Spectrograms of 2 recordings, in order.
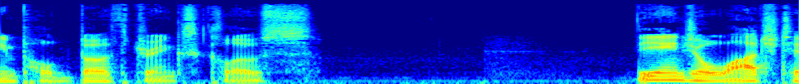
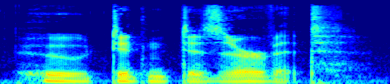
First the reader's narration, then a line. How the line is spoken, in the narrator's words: Salim growled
